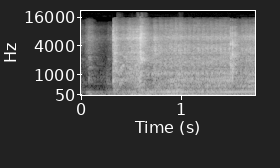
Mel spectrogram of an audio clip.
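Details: Homelite HG600 generator with Yamaha engine, restart after fuel pump clean and new gasket set: fires on the first pull and settles straight into a steady, even idle with no misses or hunting; healthy running.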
